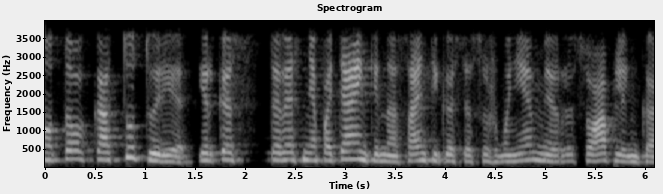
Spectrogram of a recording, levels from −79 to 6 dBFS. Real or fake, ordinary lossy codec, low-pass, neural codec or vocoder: real; Opus, 24 kbps; 3.6 kHz; none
